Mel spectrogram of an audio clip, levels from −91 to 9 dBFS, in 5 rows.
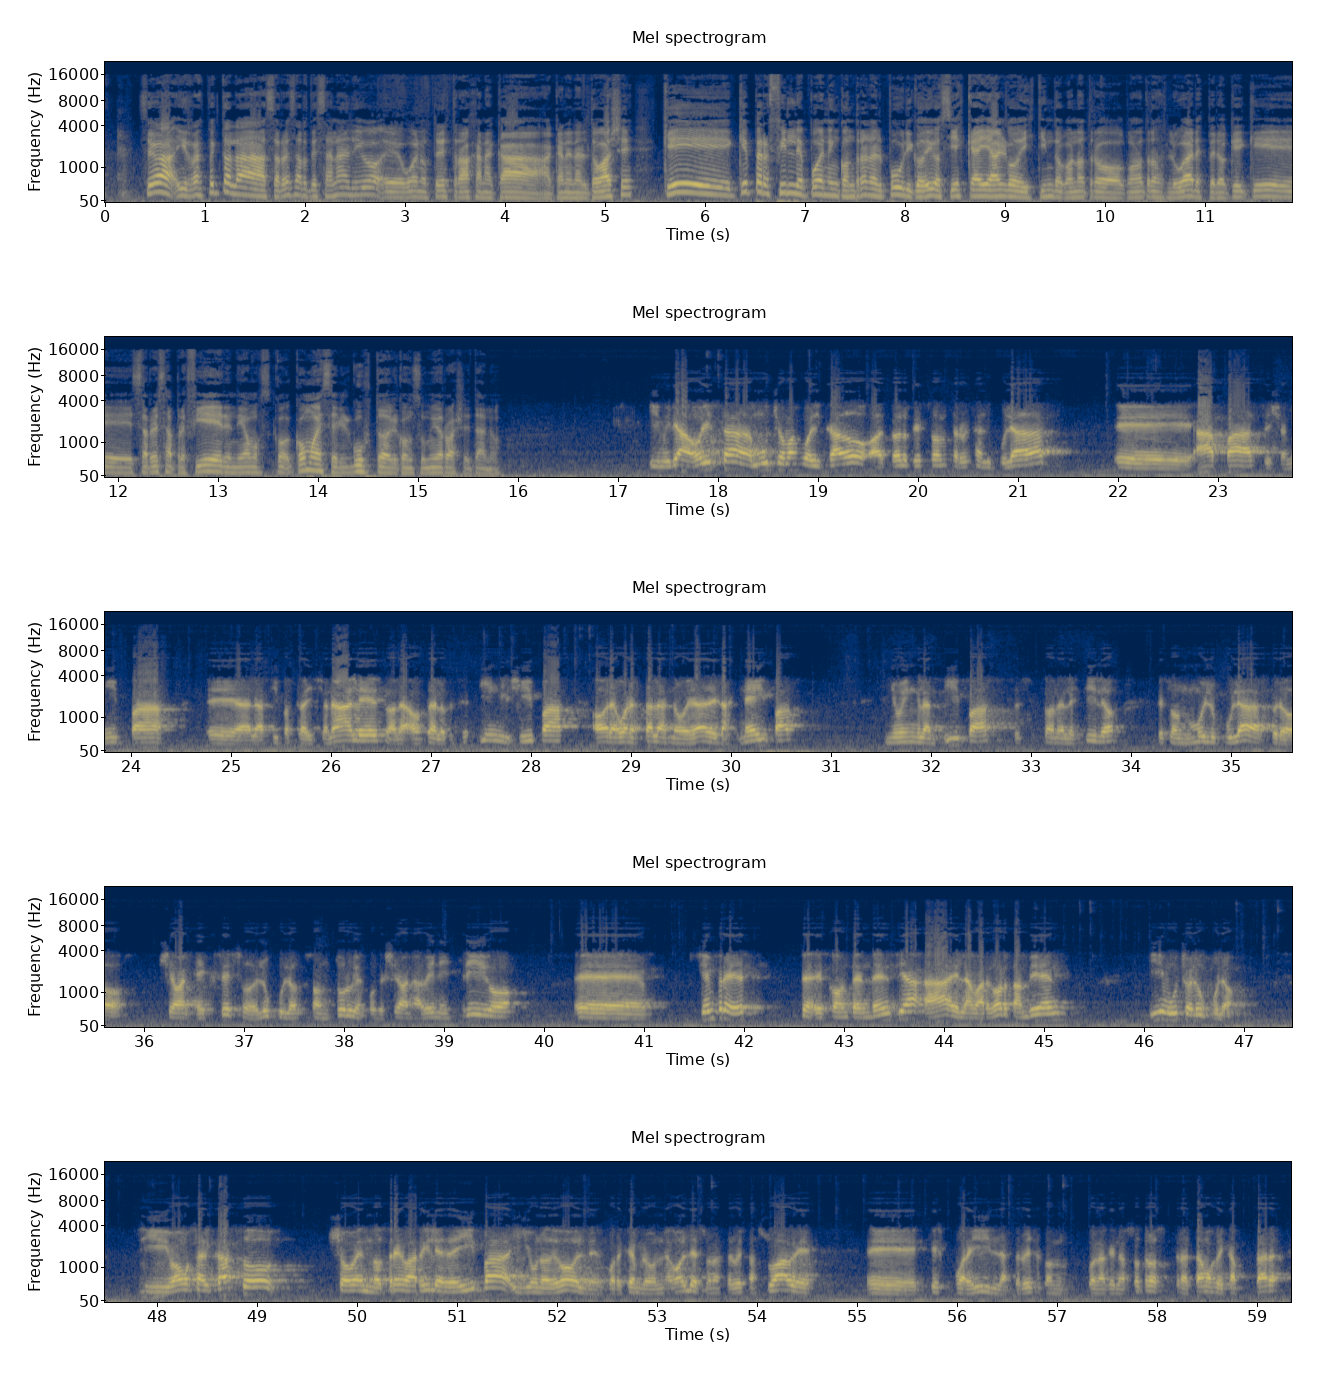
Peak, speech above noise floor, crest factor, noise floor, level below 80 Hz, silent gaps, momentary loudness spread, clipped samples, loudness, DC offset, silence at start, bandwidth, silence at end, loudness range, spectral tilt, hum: -4 dBFS; 28 dB; 16 dB; -47 dBFS; -44 dBFS; none; 12 LU; under 0.1%; -19 LUFS; under 0.1%; 0.1 s; 16 kHz; 0 s; 6 LU; -5 dB/octave; none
